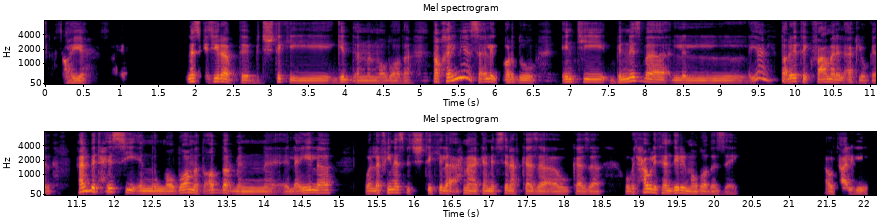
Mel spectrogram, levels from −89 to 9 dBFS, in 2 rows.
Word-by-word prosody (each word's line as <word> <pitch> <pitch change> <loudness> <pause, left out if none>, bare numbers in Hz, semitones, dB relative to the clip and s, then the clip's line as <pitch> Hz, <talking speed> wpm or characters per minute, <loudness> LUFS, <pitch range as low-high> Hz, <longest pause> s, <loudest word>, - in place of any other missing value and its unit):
صحيح، 90 0 -2
صحيح - - -22 0.8
ناس - - +5
كتيرة 145 0 +5
بت 105 - -5
بتشتكي 90 -7 -2
جدًا 110 +5 -3
من 90 0 -3
الموضوع 90 +1 -4
ده، 85 +1 -9 0.3
طَب 140 -1 +4
خليني 265 - +5
أسألِك 130 - +1
برضه 110 -5 -1 0.4
أنتِ 125 0 0 0.4
بالنسبة 120 - +2
لل 95 -2 -4
يعني 225 -8 -4
طريقتك 140 -1 +1
في 120 - +1
عمل 120 -1 +3
الأكل 110 0 -4
وكده، 95 0 -7 0.3
هل 190 +3 +7
بتحسي 165 - +3
إن 105 -1 +1
الموضوع 105 +6 +1
متقدّر 130 -3 0
من 90 -2 -3
العيلة، 120 +8 -1 0.4
والّا 110 +2 +1
في 115 +4 +1
ناس 140 0 +2
بتشتكي 125 -1 -2
لأ 115 -1 +1
إحنا 110 -3 0
كان 110 -1 -2
نفسنا 110 +2 0
في - - -12
كذا 100 -2 0
أو 95 -1 -3
كذا، 95 0 -4 0.3
وبتحاولي 155 -2 +3
تهندلي 125 0 +3
الموضوع 100 -2 0
ده 95 - -5
إزاي؟ 90 - -11 1.2
أو - - -2
تعالجيه. 85 0 -2
110 Hz, 135 wpm, -24 LUFS, 95-130 Hz, 1.2 s, هل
